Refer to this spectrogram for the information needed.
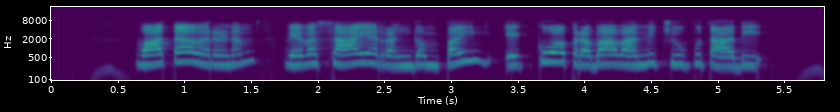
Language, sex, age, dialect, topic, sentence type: Telugu, female, 18-24, Southern, agriculture, statement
